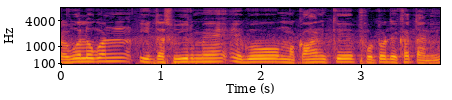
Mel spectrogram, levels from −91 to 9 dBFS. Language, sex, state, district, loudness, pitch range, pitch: Hindi, male, Bihar, Darbhanga, -14 LUFS, 155-180 Hz, 165 Hz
